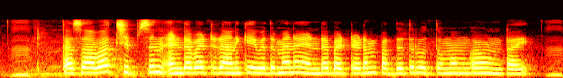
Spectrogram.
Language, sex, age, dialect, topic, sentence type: Telugu, female, 25-30, Utterandhra, agriculture, question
